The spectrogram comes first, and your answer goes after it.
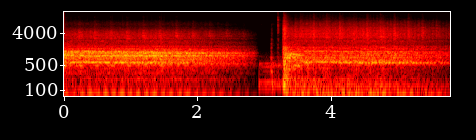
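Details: Ferrari 308 cranking on a cold start: starter spins it with even compression pulses, pauses, then cranks again without firing. Spark is confirmed at the rear-bank plugs. It has also been cutting out at speed.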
